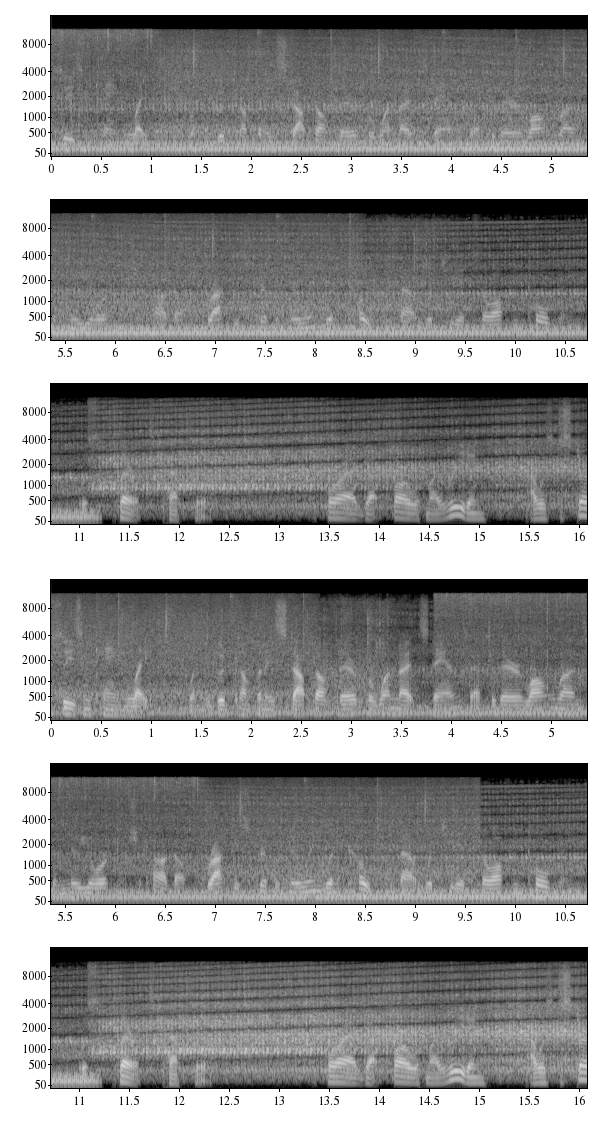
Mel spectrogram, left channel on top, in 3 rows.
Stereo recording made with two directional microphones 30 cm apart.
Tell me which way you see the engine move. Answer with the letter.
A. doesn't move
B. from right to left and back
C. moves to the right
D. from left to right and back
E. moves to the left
C.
